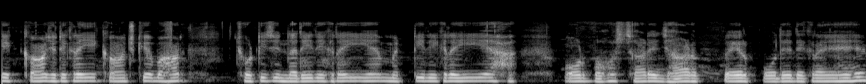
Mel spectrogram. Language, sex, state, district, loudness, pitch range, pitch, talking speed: Hindi, male, Jharkhand, Jamtara, -17 LUFS, 145-155 Hz, 150 Hz, 185 wpm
